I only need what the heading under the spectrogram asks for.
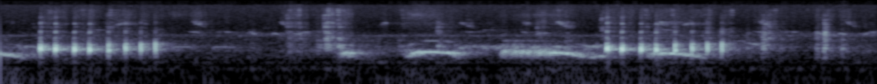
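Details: Perkutut, a local zebra dove, in full ngerot song said to stir breeding drive: two loud quick-fire stuttered bursts separated by soft slurred coos, with faint background noise.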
